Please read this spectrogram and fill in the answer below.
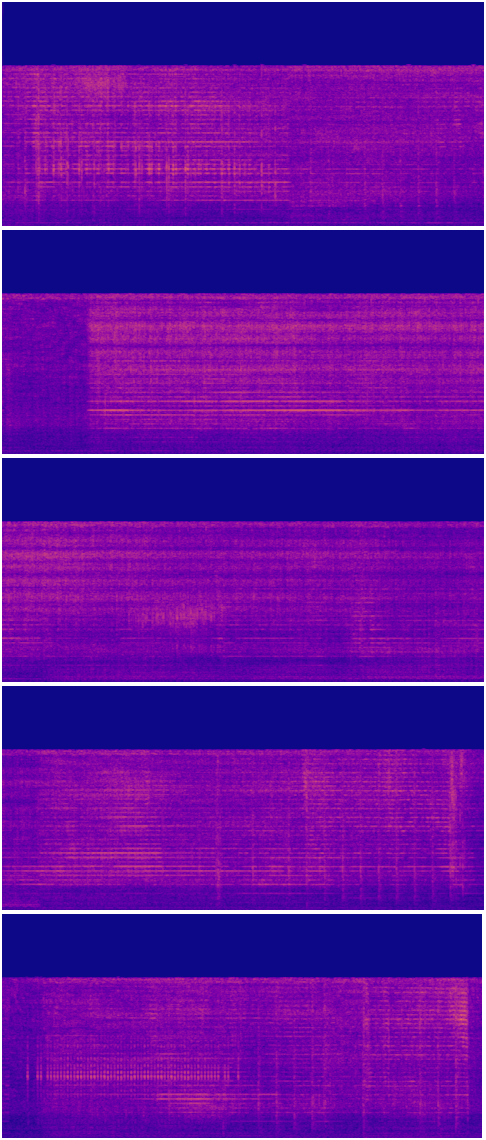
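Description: Band saw running and cutting through the rubber sole and upper of a steel-toe sneaker: a steady whine whose tone shifts abruptly a few times.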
